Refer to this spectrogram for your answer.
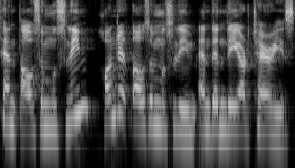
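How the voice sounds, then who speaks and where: A woman with a Korean accent speaks at a high pitch. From South Korea, Seoul. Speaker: entrepreneur and influencer. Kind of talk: interview. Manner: halting.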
